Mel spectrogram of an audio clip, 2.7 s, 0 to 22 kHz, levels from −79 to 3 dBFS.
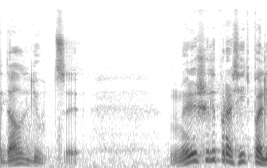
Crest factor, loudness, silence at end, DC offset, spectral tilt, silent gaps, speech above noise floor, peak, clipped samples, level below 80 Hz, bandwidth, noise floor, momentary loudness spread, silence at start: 20 dB; -31 LUFS; 0 s; under 0.1%; -4.5 dB/octave; none; 29 dB; -12 dBFS; under 0.1%; -66 dBFS; 19 kHz; -59 dBFS; 13 LU; 0 s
